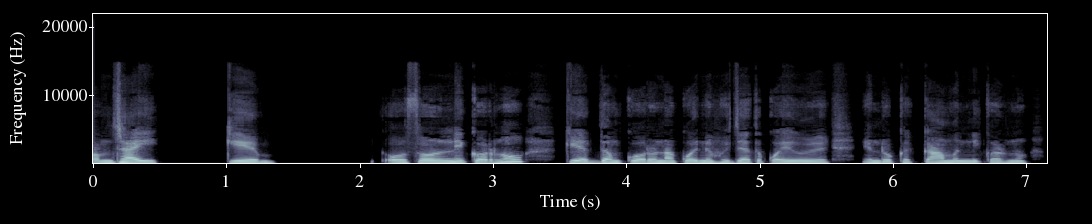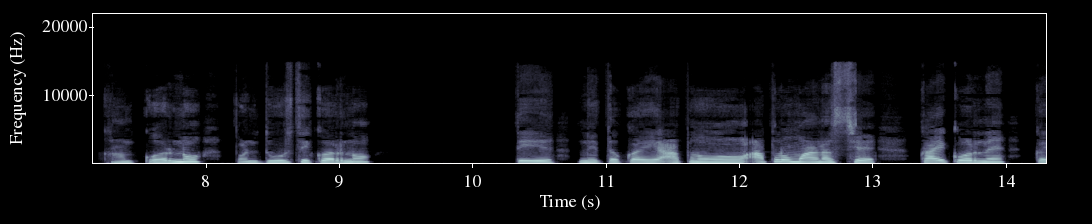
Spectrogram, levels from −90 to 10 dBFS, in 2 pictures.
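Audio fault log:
throughout, HE-AAC compression: the treble is likely rebuilt by band replication at a low bitrate around 24 kbps, leaving gritty, lispy sibilants and no content above 15 kHz.
4.93–4.97 s, pre-echo: quantisation noise smears about 41 ms ahead of an attack between "कोरोना कोई ने हुझाए" and "इन्रो काम नी करनो", adding a brief hiss and softening the onset.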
